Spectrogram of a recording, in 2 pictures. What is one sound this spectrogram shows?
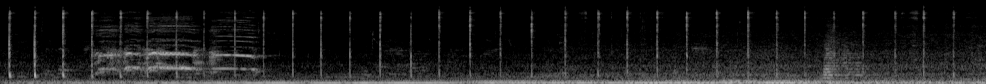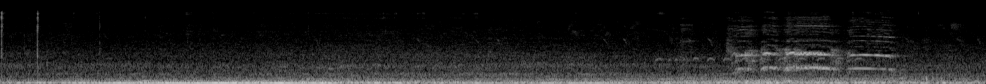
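A baby monkey squeaks in short high cries.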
